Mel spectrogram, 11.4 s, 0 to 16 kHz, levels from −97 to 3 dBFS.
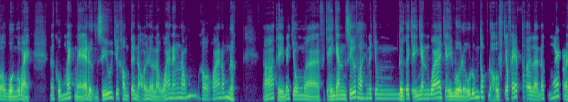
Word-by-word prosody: vào 115 - +1
quần 105 -1 +3
của - - +2
bạn, - - +3 0.4
nó 135 - -4
cũng 115 +6 -3
mát 165 -3 +1
mẻ 95 -3 +3
được - - +1
xíu, 150 +7 +2
chứ 155 - -2
không 130 -4 -3
tới 145 - -1
nỗi 125 0 -3
rồi 130 - 0
là 95 - -2
quá 95 +11 -1
nắng 165 +2 -2
nóng, 220 +9 -4
khô 135 -3 -4
quá 140 +5 -1
nóng 170 +3 -2
nực. 110 - -1 0.5
Đó, 155 +4 0
thì 100 -3 +2
nói 140 - -1
chung 130 -2 -1
là 100 -4 0
phải 95 0 -7
chạy 110 - +1
nhanh 135 +1 +2
xíu 165 +9 +3
thôi, 160 -4 0
nói 155 - -3
chung 145 -1 -7
đừng 115 -3 +6
có 150 - +4
chạy 105 - -1
nhanh 145 +2 0
quá, 160 +4 +5
chạy 110 -11 0
vừa 115 -2 +5
đủ 95 - +2
đúng 170 +5 +1
tốc 195 -1 -3
độ - - -1
cho 145 - 0
phép 175 +7 0
thôi 135 -1 +3
là 130 - +1
nó 150 - -3
cũng 145 +2 -14
mát 220 - +1
rồi. 115 -2 0
140 Hz, 285 wpm, -23 LUFS, 115-160 Hz, 0.5 s, đừng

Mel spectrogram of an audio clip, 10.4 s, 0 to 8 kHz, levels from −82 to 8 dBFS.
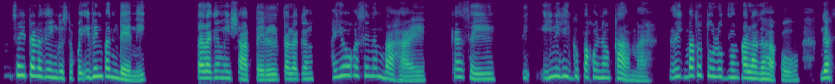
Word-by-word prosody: Minsan 320 +2 +2
'yon - - -32
talaga 290 -4 +4
yung 245 - +1
gusto 230 -1 -2
ko. - - -5
Even 285 +3 +2
pandemic, 180 - +2 0.6
talagang 235 +1 +4
may 230 - -2
shuttle. 175 -3 0
Talagang 195 0 -1 0.3
ayaw 310 +5 +1
ko 320 - -2
kasi 310 - -7
ng 295 -2 -2
bahay 155 -5 0 0.3
kasi 215 -8 -2 0.4
hi - - -7 0.2
hinihigop 275 +2 -1
ako 255 -1 0
ng 240 -1 -1
kama. 150 - -1 0.2
Like 270 +2 -4
matutulog 300 -4 0
lang 250 -1 -1
talaga 210 -7 +4
ako, 160 -2 -5 0.3
gano'n. 240 +1 +4
235 Hz, 165 wpm, -22 LUFS, 185-275 Hz, 0.6 s, talaga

